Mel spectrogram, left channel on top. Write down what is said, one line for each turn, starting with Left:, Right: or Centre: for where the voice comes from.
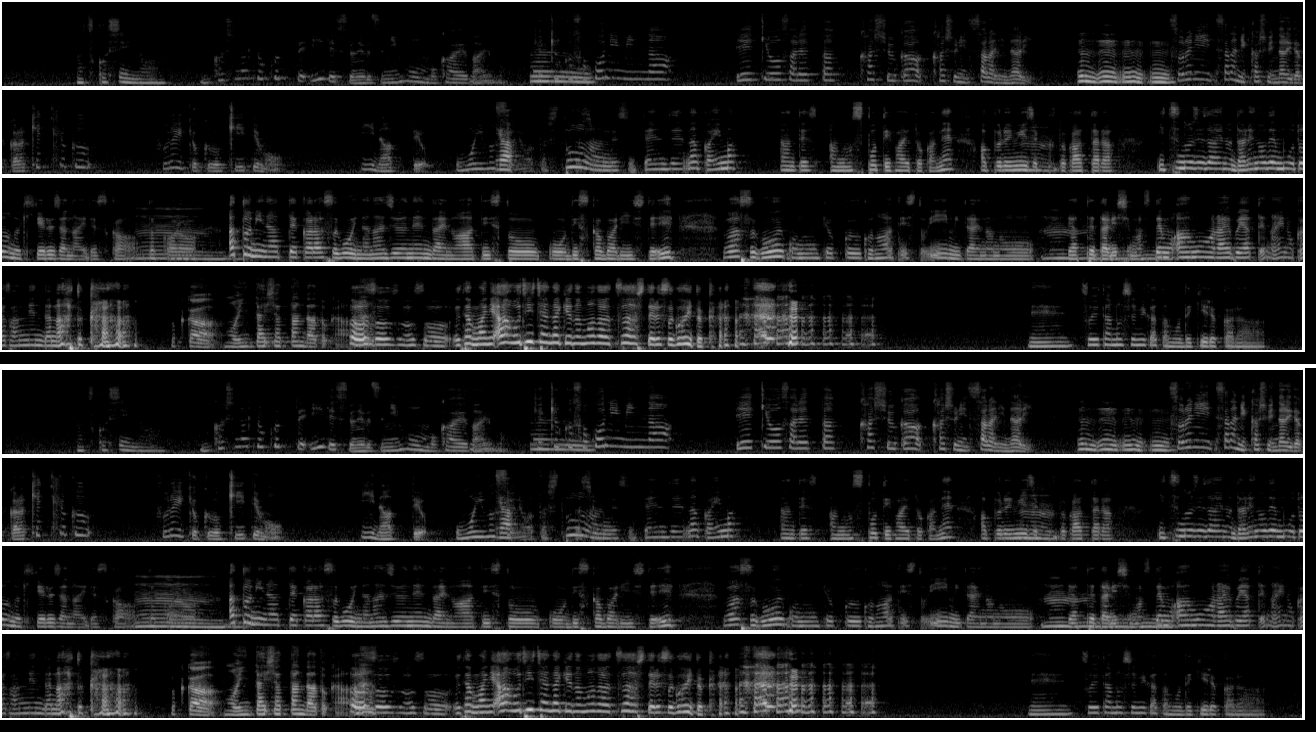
Left: 懐かしいな。
Right: 昔の曲っていいですよね。別に日本も海外も。
Left: うん、
Right: 結局そこにみんな
Left: うん
Right: 影響された歌手が歌手にさらになり、
Left: うんうんうん
Right: それにさらに歌手になりだから、結局、古い曲を聴いてもいいなって思いますよね、
Left: いや、
Right: 私たちも。
Left: そうなんです。全然、なんか今なんて、あの、Spotify とかね、Apple Music
Right: うん。
Left: とかあったらいつの時代の誰のでもほとんど聴けるじゃないですか。
Right: うん。
Left: だから、後になってからすごい70年代のアーティストをこうディスカバリーして、え、うわ、すごい、この曲、このアーティストいいみたいなのをやってたりします。
Right: うんうんうんうん。
Left: でも、あ、もうライブやってないのか、残念だなとか。<laughs>
Right: とか、もう引退しちゃったんだとか。
Left: そうそうそうそう。で、たまに、あ、おじいちゃんだけどまだツアーしてる、すごいとか。<laughs>
Right: <laughs>
Left: ねえ、そういう楽しみ方もできるから。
